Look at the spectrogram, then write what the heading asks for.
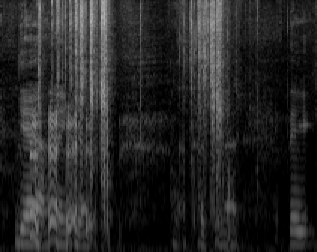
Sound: chuckles

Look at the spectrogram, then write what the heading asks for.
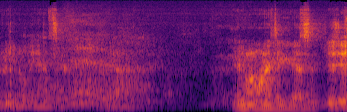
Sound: audience laughs

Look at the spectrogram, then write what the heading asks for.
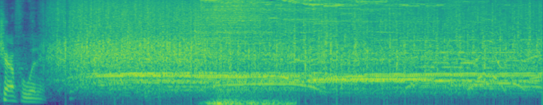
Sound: audience clapping and cheering

